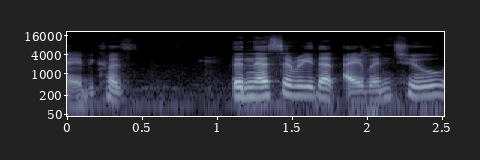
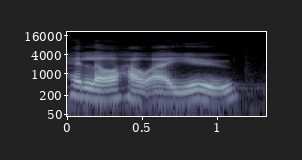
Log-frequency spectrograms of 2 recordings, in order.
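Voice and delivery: put-on very heavy, strong Thai accent. Speaker retells a Skype interview, quoting the basic-English reply in a very strong Thai accent. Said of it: "With a very, very Thai accent".

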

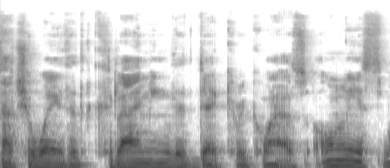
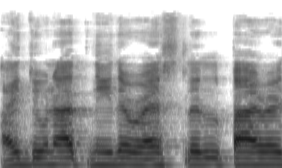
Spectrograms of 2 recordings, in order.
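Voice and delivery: mechanical, high-pitched, level monotone robot voice; 9 semitones higher, 12 dB louder than usual. Narrator reading a story, Mastermind declines an offer to rest: Mastermind's mechanical voice. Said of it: "he says in his mechanical voice".

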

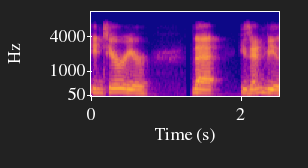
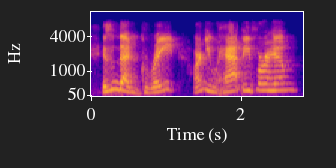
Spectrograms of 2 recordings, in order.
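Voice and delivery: put-on, gushing, gleeful, high, exuberant enthusiasm; 8 semitones higher, 4 dB louder than usual. Describing the tone a manga's text conveys, mock exuberant glee. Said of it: "with the same degree of exuberance and glee that you just said it".

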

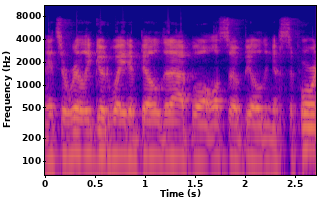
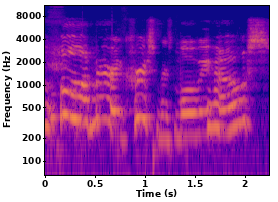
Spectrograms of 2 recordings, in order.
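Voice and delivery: put-on very high, classic Hollywood hero voice, old-film star. Joking after a Hank Pym bit: Jimmy Stewart impression. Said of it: "my Hank Pym sounds like Jimmy Stewart".

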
